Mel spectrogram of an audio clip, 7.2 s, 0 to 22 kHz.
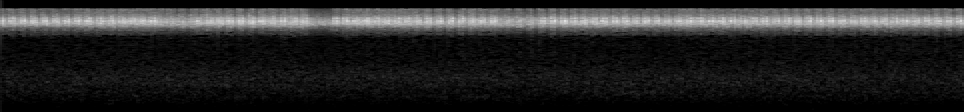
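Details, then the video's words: Steady shrill chorus of stridulating crickets, broken by one brief dip near the middle before the high trill resumes unchanged. "Most relaxing cricket sound for 8 hours"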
